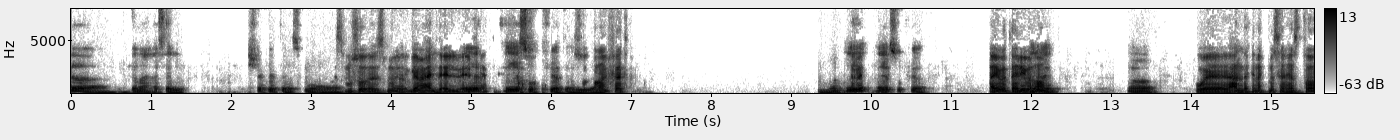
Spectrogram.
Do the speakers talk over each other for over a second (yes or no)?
yes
